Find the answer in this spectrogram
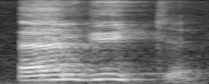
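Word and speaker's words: en but: ان بوت ان بوت بوت هدف او جول. ممكن منطقش لا لتر تي حرف التي ممكن منطقوش، اقولها ان بو ان بو ان بو او بوت.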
